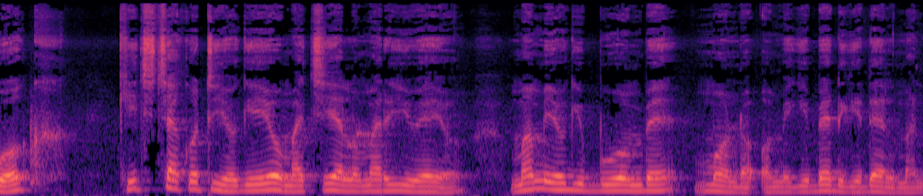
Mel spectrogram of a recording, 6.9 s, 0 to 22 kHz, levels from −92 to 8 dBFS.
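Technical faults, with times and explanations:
No technical faults can be heard anywhere in the speech; the signal stays continuous from its first moment to its last.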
